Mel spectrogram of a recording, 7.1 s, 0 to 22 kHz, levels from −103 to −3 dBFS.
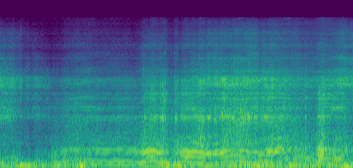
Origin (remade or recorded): remade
